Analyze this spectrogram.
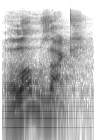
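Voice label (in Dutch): "Lamzak", Luik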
